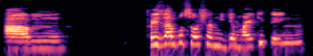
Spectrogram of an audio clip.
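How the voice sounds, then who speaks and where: Filipino woman, bright clear voice, casual talk switching between Tagalog and English. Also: high voice, animated, moderate pace, poor audio. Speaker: guest freelancer. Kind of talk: casual interview answers.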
